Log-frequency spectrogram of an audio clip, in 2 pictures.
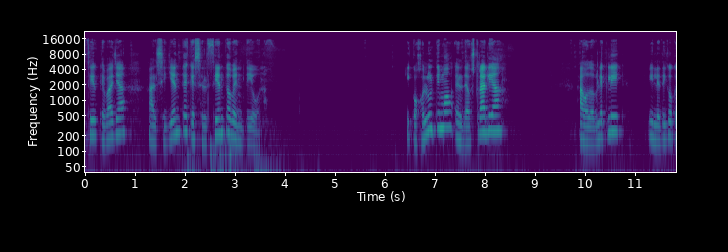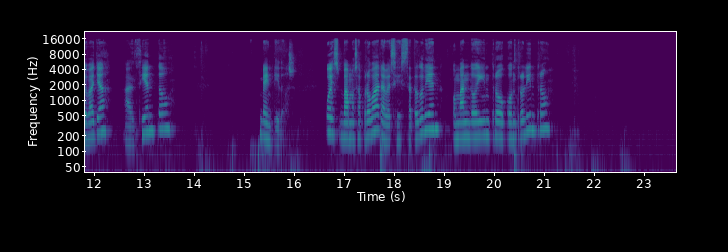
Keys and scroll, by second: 2.2-3.3 typing, 14.6 l, 15.1 2, 20.4 super+Return.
